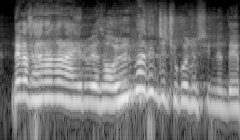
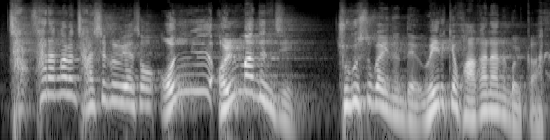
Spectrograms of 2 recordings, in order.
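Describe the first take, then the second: First: 얼마든지 pushed out fast and high through a laugh; laughing, fast and high, stress on 얼마든지. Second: Said in the usual way. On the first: Acted. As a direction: rush it with a laugh, 얼마든지 on top. Laughing rephrase of the line.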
